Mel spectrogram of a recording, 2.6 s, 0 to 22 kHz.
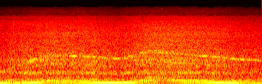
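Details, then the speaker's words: Renault Scenic 1.9 dCi F9Q diesel, with customer-reported slight oil consumption, revving: wavering whistle/whine rising and falling from the failing turbo. "well that is the actual turbo that's failing"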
